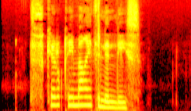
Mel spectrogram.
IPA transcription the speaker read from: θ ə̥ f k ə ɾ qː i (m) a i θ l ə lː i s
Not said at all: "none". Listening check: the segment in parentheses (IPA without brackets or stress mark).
m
